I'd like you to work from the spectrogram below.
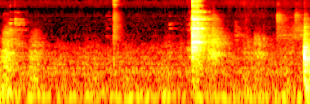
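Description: Autumn kale salad with pepitas, currants, Parmesan, garlic and lemon being tossed in a bowl: soft, quiet rustling of leaves, then a couple of sharper clinks of utensils against the bowl, no talking.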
